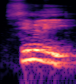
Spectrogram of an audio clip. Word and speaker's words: simile: इसी तरह SIMILE, सिमली। तो यहाँ पर भी ये ई का उच्चारण दे रहा है, यहाँ पर भी ई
